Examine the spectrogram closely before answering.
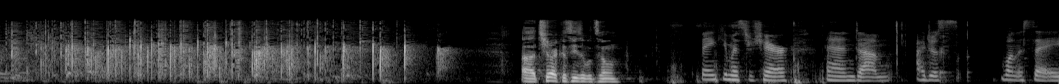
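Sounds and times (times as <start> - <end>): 
applause from the room: 0.0 - 4.7
speech: 5.2 - 6.3, 7.0 - 10.5.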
